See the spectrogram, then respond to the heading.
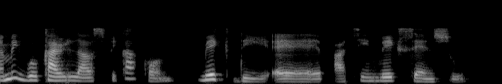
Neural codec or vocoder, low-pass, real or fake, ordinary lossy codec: codec, 16 kHz, 1 kbps, X-Codec, HuBERT features, trained on LibriSpeech; 5.4 kHz; fake; none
